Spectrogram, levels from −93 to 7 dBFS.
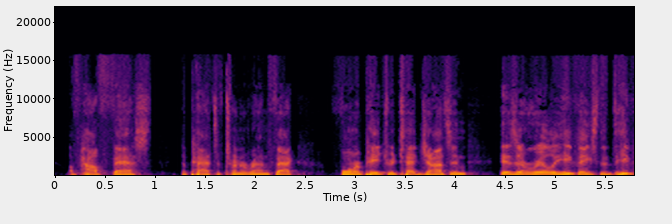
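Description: From about 1.85 s to 4.41 s you get scattered short gaps, roughly ten of them, none longer than about 30 ms. It sounds like a handful of packets went missing or turned up late, about 180 ms of audio in all, and the receiver covered each hole by stretching the last bit of sound. That's why the speech stays clear but picks up little ticks, smears and hiccups through that stretch.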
